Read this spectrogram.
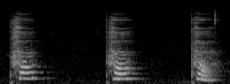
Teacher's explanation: you use a bit more of air and actually blow it out a bit. P, p, p, like P sound in English.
